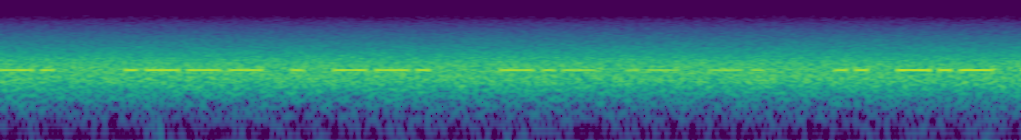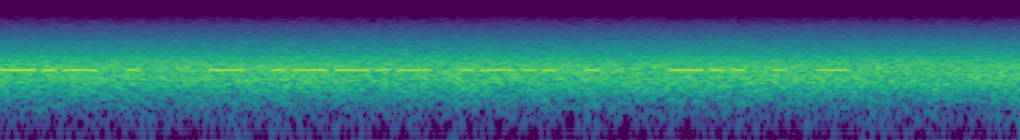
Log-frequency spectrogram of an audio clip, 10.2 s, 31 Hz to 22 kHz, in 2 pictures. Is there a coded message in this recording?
Yes: Morse code (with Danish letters) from 0.0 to 9.4 s, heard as a keyed tone, machine-sent, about 23 wpm, 820 Hz, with heavy radio static, fading and a narrow filter. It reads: … JEG KAN IKKE TÅLE DET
